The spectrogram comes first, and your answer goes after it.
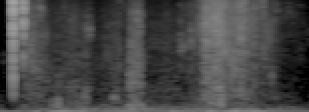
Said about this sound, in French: Devant mon campement, j'entends les pas d'un animal dans les feuilles mortes. La louve s'approche.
